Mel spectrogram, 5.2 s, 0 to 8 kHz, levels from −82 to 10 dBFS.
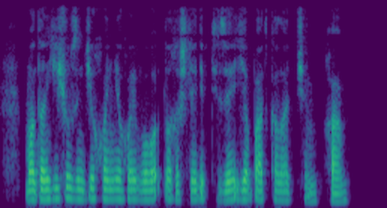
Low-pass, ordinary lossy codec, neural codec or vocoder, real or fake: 7.2 kHz; AAC, 48 kbps; none; real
